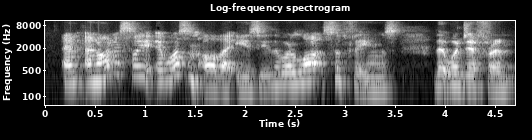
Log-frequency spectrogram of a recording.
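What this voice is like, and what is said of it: British accent. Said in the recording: “a British living in another country ... I haven't lost my accent”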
